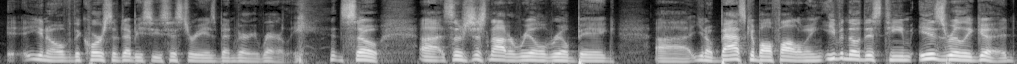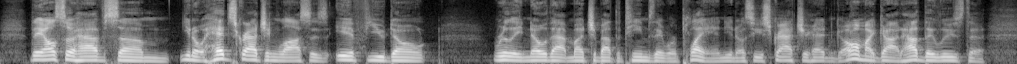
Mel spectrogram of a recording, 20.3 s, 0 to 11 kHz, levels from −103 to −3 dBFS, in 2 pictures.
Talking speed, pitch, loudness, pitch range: 210 wpm, 140 Hz, -22 LUFS, 125-160 Hz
